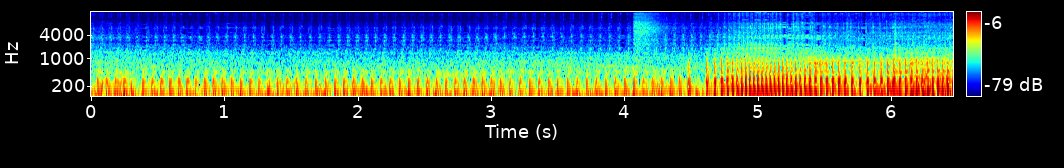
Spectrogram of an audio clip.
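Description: Hawk 250 motorcycle engine running at low revs. About four and a half seconds in it gets louder as the throttle opens, the pitch rising, dipping and rising again under acceleration. A brief hiss comes just before the rise.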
